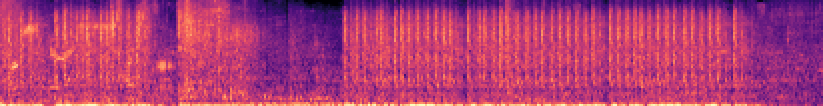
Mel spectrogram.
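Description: Sustained gunfire in the Mass Effect video game, rapid overlapping shots and booms over a heavy low rumble, with voices talking through it.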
